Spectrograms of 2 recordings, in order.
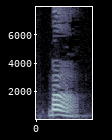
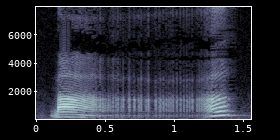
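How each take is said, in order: First: The pitch falls sharply from high to low. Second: The pitch dips low, then rises again. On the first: "높은 솔에서 도로 떨어지는 거죠" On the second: "레에서 도로 떨어졌다가 도에서 파로 올라가는 거죠"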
